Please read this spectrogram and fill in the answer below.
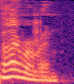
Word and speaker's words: Heimerman: I was going to say, I thought I was pronouncing it incorrectly the entire time. No, you got it. Heimerman.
